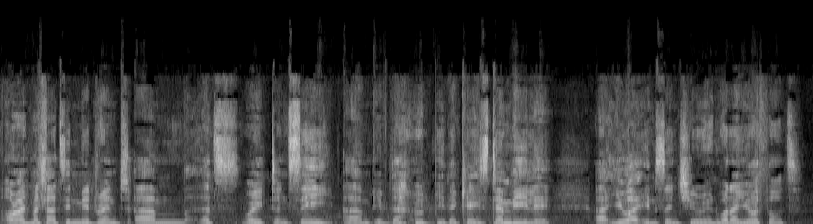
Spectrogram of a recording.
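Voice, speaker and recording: A man hosting a phone-in radio show, calm and moderating, keeping his remarks brief. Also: a little high, normal speed. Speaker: radio talk show host.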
